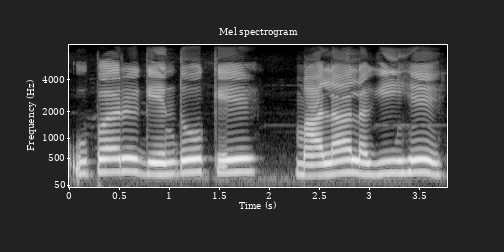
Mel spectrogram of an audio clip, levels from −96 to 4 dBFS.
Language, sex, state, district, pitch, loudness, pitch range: Hindi, female, Madhya Pradesh, Bhopal, 225 Hz, -9 LUFS, 205-240 Hz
